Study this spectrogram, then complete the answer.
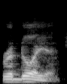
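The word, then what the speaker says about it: Radoje: a mess because r-a-d-o-j-e but that j is pronounced as it as uh radoya okay i got it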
